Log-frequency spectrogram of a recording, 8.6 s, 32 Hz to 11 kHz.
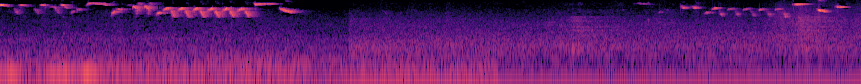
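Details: Wren nesting by a garden window, 22 July 2021, heard faintly: a quick high trilled phrase, a pause filled with background hiss, then more sharp high notes near the end.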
